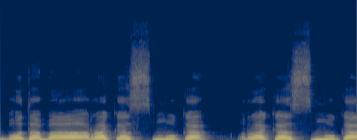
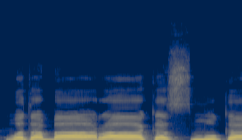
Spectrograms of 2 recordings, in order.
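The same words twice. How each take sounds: First: وتبارک slow, with a short fatha on the ra; correct form. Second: وتبارک slow, with the ra drawn out into a long alif; common mistake. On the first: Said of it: "اس طرح پڑھنا ہے۔". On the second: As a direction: stretch the ra of وتبارک the wrong way. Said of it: "کچھ لوگ پڑھتے ہیں". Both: Shown as a demonstration.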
